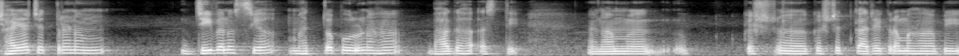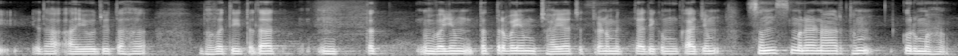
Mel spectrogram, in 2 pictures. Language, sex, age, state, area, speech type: Sanskrit, male, 18-30, Haryana, urban, spontaneous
